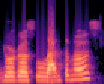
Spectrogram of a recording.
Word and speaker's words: Yorgos Lanthimos: And I would have loved to have seen, I'm sorry if I butcher his name, Yorgos Lanthimos. – Yes, that's how you director say it.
